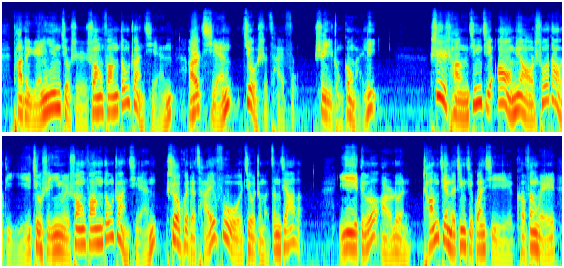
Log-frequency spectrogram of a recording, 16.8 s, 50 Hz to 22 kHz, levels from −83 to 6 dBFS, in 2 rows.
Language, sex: Chinese, male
